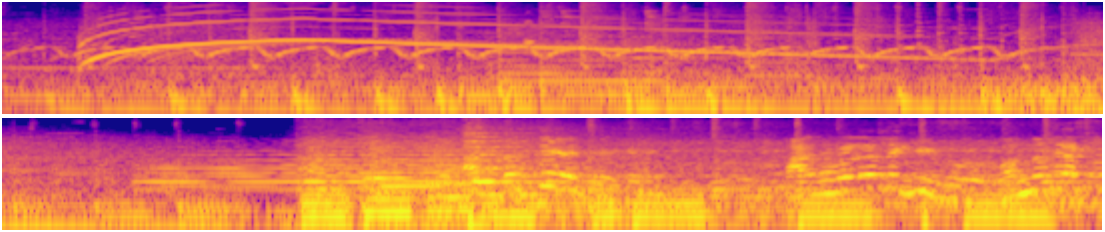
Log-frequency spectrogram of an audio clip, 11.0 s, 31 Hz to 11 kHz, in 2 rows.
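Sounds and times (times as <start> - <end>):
warbling siren: 0.0 - 5.4
rising and falling siren sweep: 0.0 - 6.3
music with a beat: 0.0 - 7.8.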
